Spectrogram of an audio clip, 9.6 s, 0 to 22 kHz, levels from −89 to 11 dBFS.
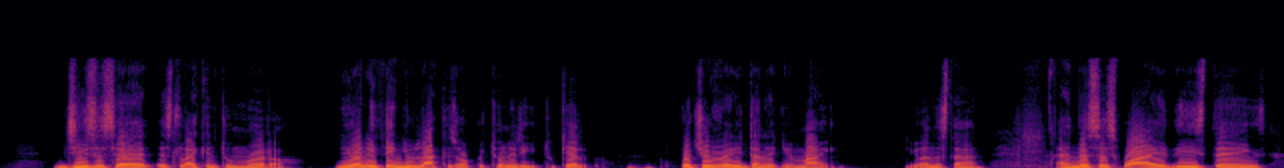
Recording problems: distortion; slight; 10 dB below the speech

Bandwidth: 14.5 kHz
